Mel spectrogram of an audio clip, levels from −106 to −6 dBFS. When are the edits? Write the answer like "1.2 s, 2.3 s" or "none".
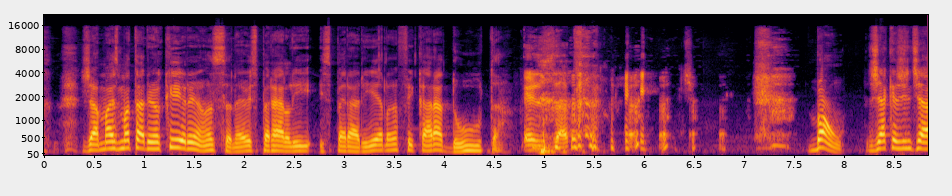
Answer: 4.7 s

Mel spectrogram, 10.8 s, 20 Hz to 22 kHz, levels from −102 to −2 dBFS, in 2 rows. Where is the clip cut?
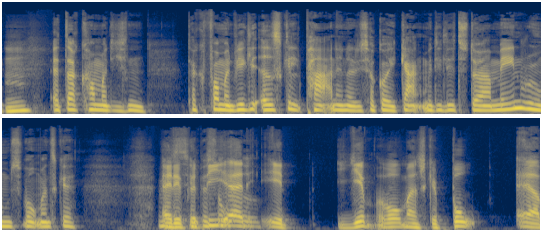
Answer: none

